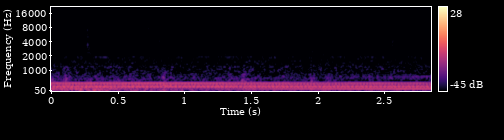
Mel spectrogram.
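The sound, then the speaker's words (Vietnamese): Heavy rain pours down in a continuous, faint hiss with no distinct drops or breaks. A constant low hum runs underneath, and there is no speech. “Lúc này cơn mưa vẫn cứ thế nuốt trọn mọi thứ, giống như có người đang trút những cơn oán hận, sự căm phẫn của mình lên đầu những kẻ sát nhân.”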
